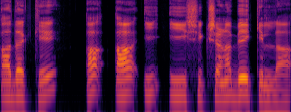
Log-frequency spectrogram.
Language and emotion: Kannada, neutral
